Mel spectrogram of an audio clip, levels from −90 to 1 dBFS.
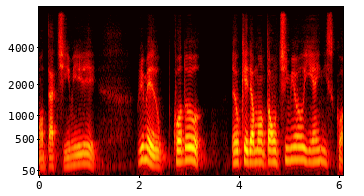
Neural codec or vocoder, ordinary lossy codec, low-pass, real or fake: codec, 16 kHz, 0.3 kbps, FocalCodec; none; 7.2 kHz; fake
